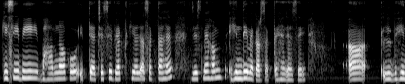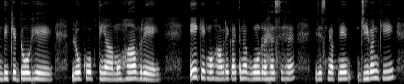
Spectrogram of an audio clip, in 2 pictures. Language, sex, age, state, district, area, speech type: Hindi, female, 30-45, Madhya Pradesh, Hoshangabad, urban, spontaneous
